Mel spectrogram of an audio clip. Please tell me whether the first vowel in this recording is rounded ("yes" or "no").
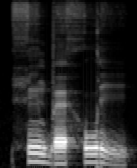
no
